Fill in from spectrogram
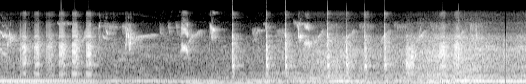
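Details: Javan myna singing its native song: a busy run of harsh squawks and sharp clicks, about three to four per second, mixed with short whistled and warbled notes, over a steady low hum.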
